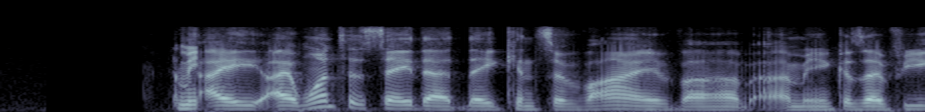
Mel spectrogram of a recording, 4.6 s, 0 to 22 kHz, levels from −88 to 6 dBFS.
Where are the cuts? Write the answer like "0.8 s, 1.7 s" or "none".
1.0 s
